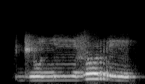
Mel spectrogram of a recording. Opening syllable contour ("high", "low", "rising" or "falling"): low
